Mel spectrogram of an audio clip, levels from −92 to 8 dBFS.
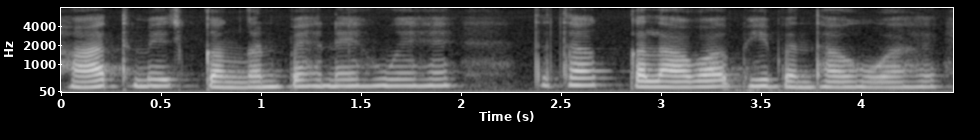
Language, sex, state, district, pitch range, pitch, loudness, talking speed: Hindi, female, Uttar Pradesh, Lucknow, 195-230 Hz, 215 Hz, -18 LUFS, 160 wpm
